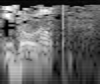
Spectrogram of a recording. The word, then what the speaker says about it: Usain Bolt: Yep, Usain Bolt.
